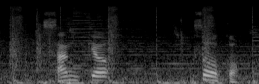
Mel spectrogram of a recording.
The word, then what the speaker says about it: 山居倉庫: 山井倉庫って読むのかな、なんて読むかちょっとわからないんですけど、来てみました。南に進みます。三峡倉庫と読むそうです。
